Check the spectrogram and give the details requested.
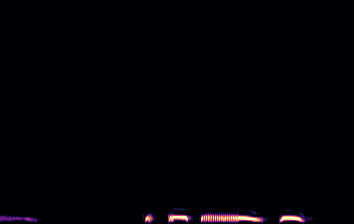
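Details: Spotted dove cooing, used to stimulate cooing and train a decoy bird: a soft low note, a pause, then short hooting coos and one longer drawn-out coo falling at the end, in a quiet setting.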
